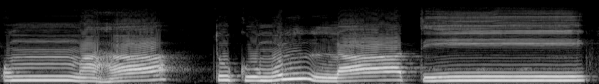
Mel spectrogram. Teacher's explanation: यहाँ पर आप देखें कि मीम मुशद्दद है, इसमें गुन्ना करेंगे, हा पर खड़ा ज़बर है जो खींचेंगे।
